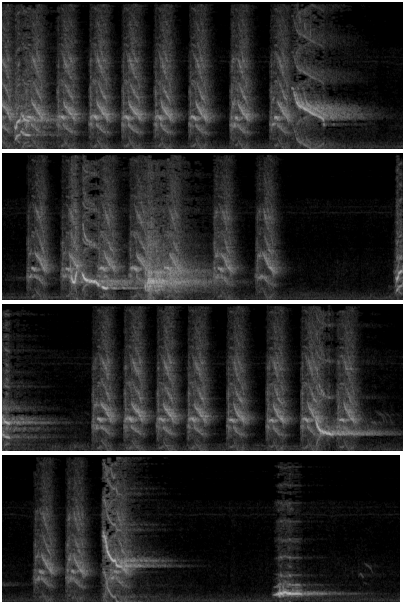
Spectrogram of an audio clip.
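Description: Parrot squawking: quick runs of short, sharp calls, about five a second, in bursts with brief pauses between them. Several of the calls slide downward in pitch.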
